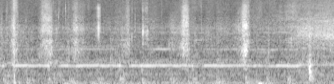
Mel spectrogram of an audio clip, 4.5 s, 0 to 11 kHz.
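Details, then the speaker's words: Power window on a junkyard BMW E34 Mopar 440 build: a thin, steady motor whine with scattered clunks and knocks instead of smooth glass travel. This window is judged really broken. "That's a bummer. That one's really broke."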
